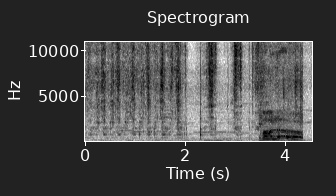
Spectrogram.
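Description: A spoon scrapes and swirls through thick cake batter in a bowl with a repeated raspy rhythm, then a brief louder clatter near the end.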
